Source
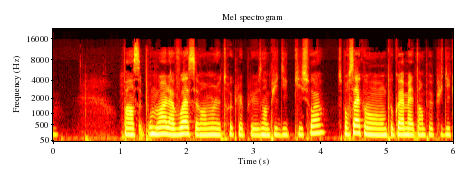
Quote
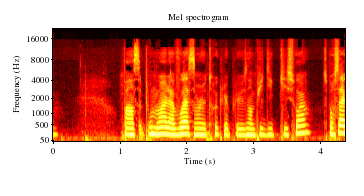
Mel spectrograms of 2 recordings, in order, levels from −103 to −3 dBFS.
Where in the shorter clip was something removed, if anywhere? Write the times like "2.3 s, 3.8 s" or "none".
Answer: 2.1 s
